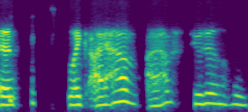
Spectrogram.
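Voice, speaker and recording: A woman with ordinary pitch variation. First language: not English. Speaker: neuroscientist turned project manager. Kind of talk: career interview. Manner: halting.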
